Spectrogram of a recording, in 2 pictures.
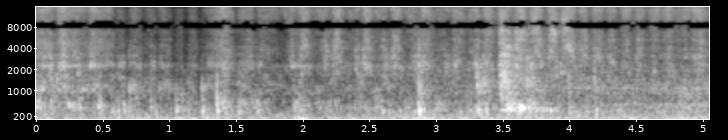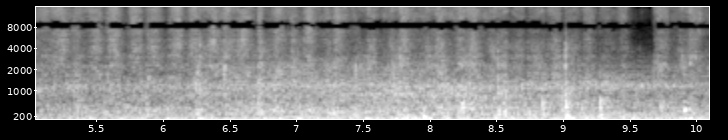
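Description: A gloved hand buffs the upper of a hollow brown leather derby shoe resting on a counter, rubbing it with a white cloth. The sound is a quiet, continuous soft rubbing with loosely rhythmic strokes, about four per second, mostly low and dull with little brightness. It grows slightly louder toward the end.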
